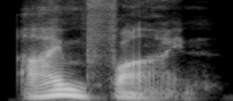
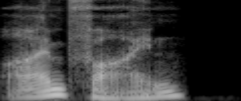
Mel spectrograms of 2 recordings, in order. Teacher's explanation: But with a flat tone, it sounds serious, maybe even a little unfriendly. But if you add a little rise and fall, I'm fine, it suddenly sounds warm and welcoming. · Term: intonation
